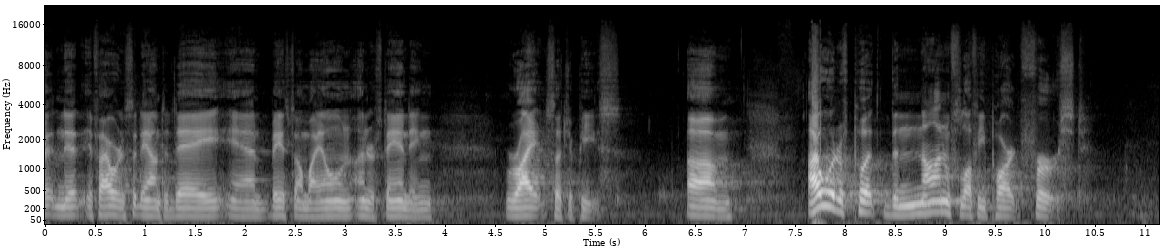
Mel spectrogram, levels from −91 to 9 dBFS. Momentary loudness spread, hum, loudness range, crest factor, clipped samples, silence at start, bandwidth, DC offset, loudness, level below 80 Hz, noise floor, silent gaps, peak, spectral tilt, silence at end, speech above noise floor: 16 LU; none; 8 LU; 22 dB; under 0.1%; 0 s; 13.5 kHz; under 0.1%; -21 LUFS; -62 dBFS; -57 dBFS; none; 0 dBFS; -6.5 dB/octave; 0.85 s; 36 dB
